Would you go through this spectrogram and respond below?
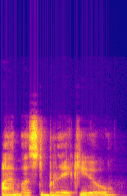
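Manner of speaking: put-on low, quiet Russian accent. Talking about Rocky Four, quoting the Russian boxer's line: Ivan Drago Russian accent. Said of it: "That's my Russian accent".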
